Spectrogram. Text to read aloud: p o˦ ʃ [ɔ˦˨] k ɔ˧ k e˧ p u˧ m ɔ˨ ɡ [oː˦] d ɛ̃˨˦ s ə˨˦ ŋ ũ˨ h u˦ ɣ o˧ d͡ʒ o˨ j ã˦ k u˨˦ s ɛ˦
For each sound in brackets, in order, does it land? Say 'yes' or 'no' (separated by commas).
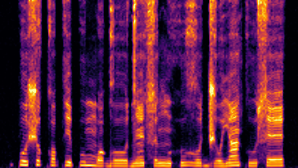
no, no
